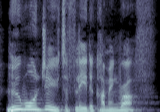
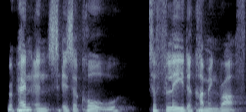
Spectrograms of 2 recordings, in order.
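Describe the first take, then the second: First: The Baptist's rebuke, much louder and higher; stern prophet. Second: Said in the usual way. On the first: Retold or imitated. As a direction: thunder it at the Pharisees. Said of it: "he says to the Pharisees". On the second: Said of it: "John the Baptist called it".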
